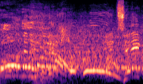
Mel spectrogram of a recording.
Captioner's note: commentators exclaim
